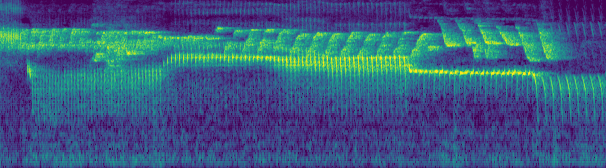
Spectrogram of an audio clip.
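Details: Canary of Belgian or Spanish timbrado song style, training song: layered high rolling trills shifting between pitch levels, rapidly pulsed notes about four per second, fading slightly at the close.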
